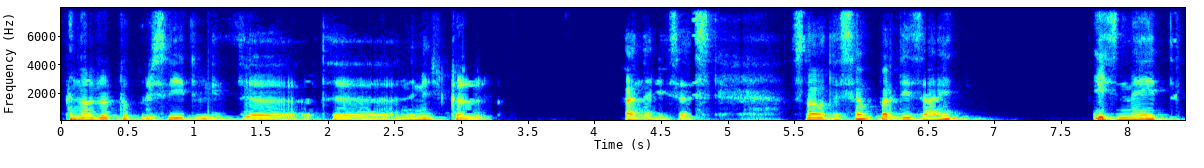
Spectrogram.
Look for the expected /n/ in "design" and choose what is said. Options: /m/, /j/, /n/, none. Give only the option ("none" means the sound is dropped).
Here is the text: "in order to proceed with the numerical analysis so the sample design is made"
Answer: /n/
